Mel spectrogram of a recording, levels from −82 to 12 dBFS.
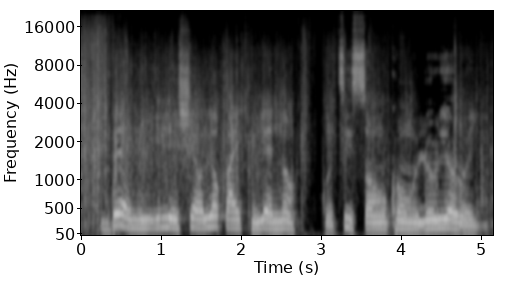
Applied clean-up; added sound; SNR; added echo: neural mask model RNNoise.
